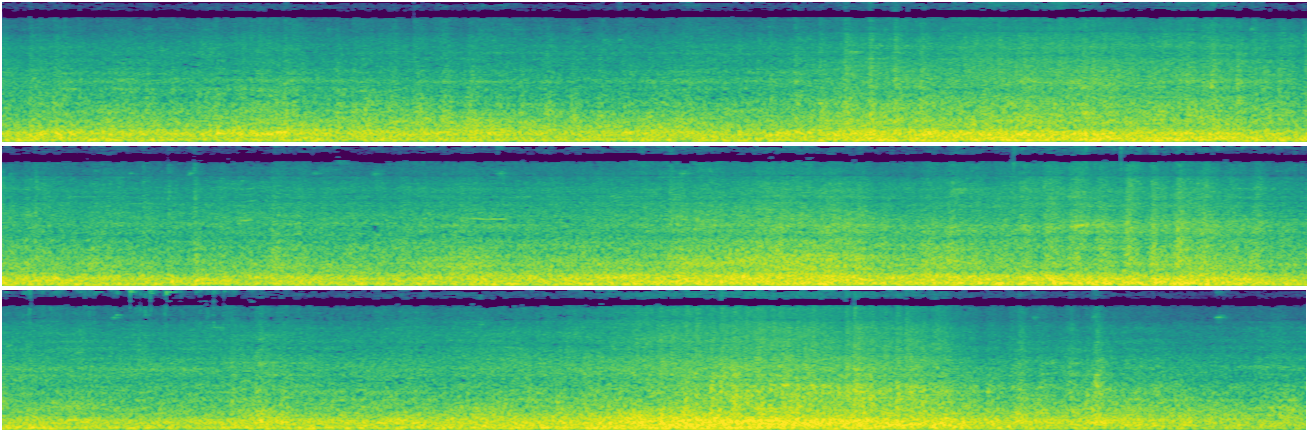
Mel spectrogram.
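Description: Freight cars rolling across a steel truss railway bridge: a steady heavy rumble with the clatter of wheels over rail joints, swelling to its loudest a little before the end.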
